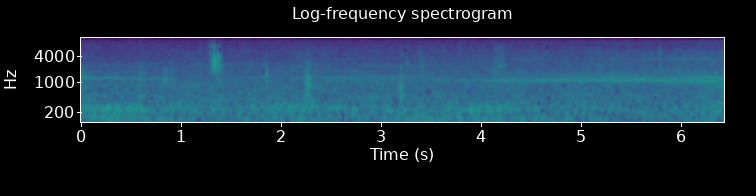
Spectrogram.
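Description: A small plane drones in the distance, slowly growing closer.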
